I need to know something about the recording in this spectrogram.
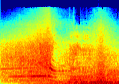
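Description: Fly-by sound effect in a video intro: a loud rising rush with a tone that drops in pitch about a second in, like a vehicle passing. A deep low rumble follows.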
